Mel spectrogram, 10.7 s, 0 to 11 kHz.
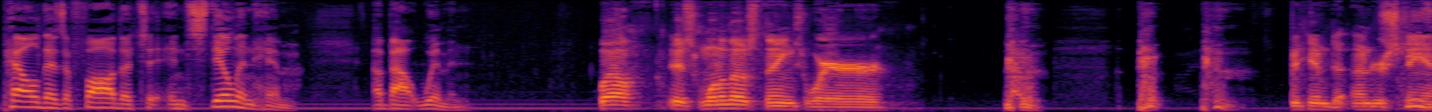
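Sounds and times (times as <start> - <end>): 
speech: 0.0 - 3.6, 4.5 - 6.7, 7.5 - 7.8, 8.5 - 10.7
faint steady low hum: 0.0 - 10.7
person coughing: 7.5 - 9.4.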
